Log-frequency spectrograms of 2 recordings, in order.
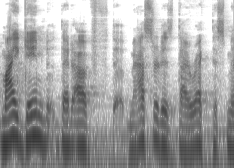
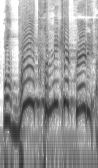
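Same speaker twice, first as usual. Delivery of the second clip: put-on far higher, flustered girl; high girly voice; 4 dB louder than usual. Mimicking how she'll respond, in a high girly voice. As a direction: squeak it out like a girl caught off guard. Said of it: "how she's gonna respond".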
